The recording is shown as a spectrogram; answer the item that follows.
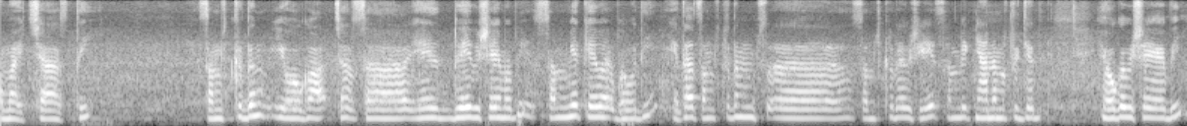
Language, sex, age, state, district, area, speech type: Sanskrit, male, 18-30, Kerala, Idukki, urban, spontaneous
